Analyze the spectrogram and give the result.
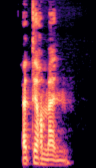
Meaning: athermanous
- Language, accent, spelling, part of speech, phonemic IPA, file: French, France, athermane, adjective, /a.tɛʁ.man/, LL-Q150 (fra)-athermane.wav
